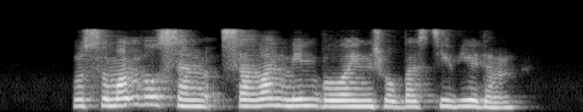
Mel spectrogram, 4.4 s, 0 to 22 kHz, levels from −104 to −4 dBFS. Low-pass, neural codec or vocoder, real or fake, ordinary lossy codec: 7.2 kHz; codec, 16 kHz, 1.1 kbps, Voila-Tokenizer; fake; none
